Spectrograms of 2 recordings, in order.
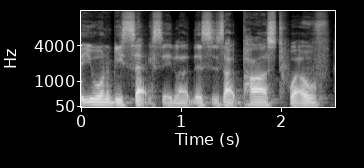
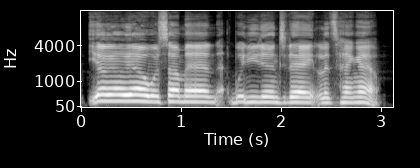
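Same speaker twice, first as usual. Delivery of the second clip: much higher and louder, hyped greeting; hyped voice note; 10 semitones higher, 4 dB louder than usual. Shown as a demonstration. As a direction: bounce in like a hyped-up mate. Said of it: "voice noting, hold it down".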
